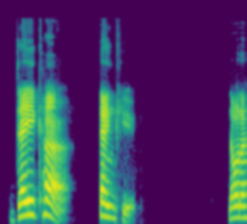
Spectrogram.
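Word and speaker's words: Dacre: I say Paul's surname is pronounced Dayker.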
